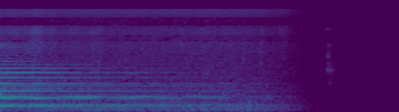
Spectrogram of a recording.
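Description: A stringed instrument plays a sustained note that slowly fades away.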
